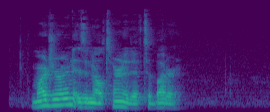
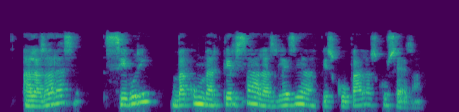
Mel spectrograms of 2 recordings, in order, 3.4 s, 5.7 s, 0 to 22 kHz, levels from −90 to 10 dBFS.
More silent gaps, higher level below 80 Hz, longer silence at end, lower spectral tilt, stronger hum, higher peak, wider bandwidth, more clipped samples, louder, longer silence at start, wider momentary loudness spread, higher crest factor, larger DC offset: neither; second, -80 dBFS vs -58 dBFS; first, 1.15 s vs 0.5 s; first, -6 dB/octave vs -4 dB/octave; neither; second, -14 dBFS vs -2 dBFS; first, 16 kHz vs 7.8 kHz; neither; second, -31 LUFS vs -16 LUFS; about the same, 0.4 s vs 0.3 s; about the same, 7 LU vs 8 LU; about the same, 18 dB vs 16 dB; neither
